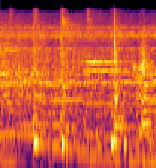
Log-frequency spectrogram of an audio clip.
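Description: Instrumental psychedelic rock with electric guitar, bass and drum kit: sustained low bass notes under guitar, with drum hits falling several times.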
